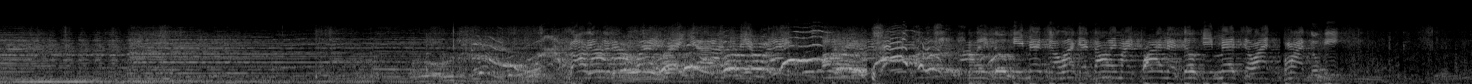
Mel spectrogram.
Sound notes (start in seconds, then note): 4.0 people gasping; 4.2 people screaming; 6.9 speaker drowned out by screaming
